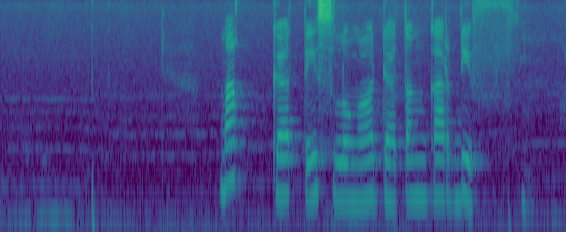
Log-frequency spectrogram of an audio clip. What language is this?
Javanese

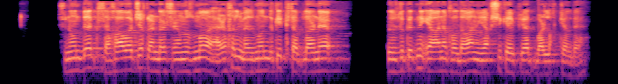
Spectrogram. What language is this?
Uyghur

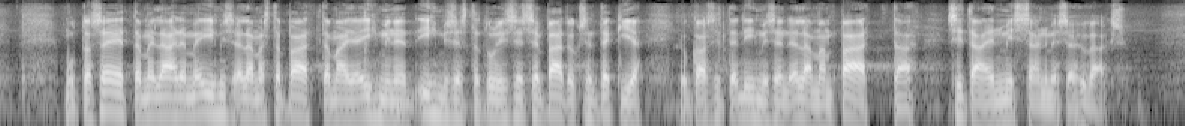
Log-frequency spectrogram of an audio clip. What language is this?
Finnish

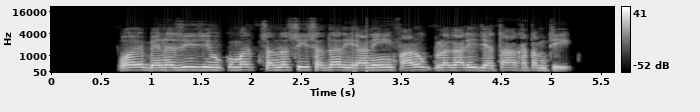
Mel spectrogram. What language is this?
Sindhi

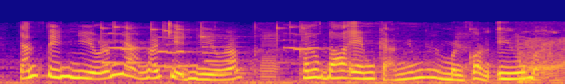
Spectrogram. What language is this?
Vietnamese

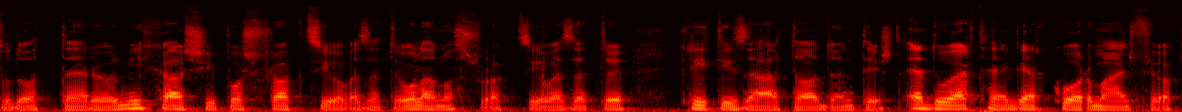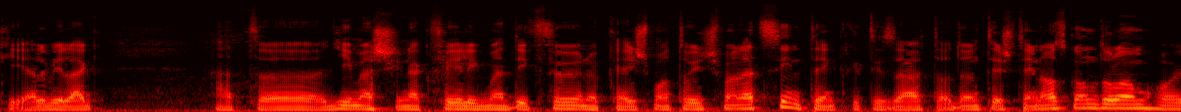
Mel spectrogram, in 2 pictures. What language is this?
Hungarian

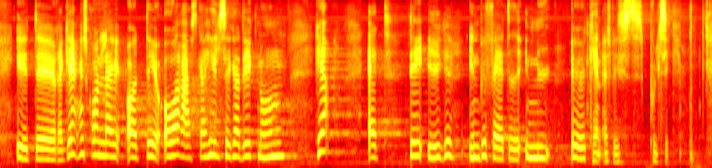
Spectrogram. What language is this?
Danish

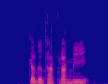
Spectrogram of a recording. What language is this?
Thai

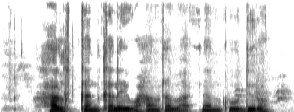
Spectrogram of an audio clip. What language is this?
Somali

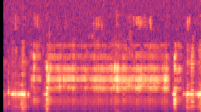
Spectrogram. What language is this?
Pashto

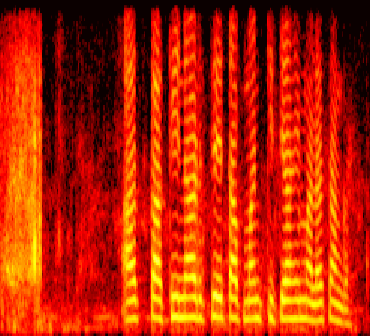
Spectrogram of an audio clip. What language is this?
Marathi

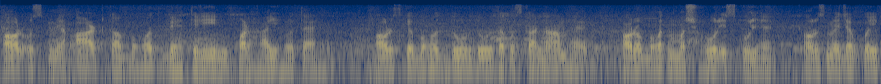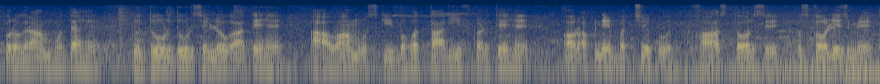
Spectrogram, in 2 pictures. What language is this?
Urdu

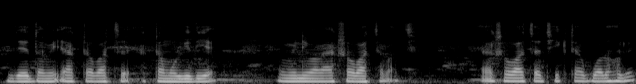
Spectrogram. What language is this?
Bangla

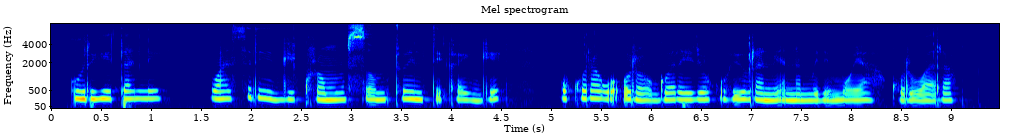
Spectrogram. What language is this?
Kikuyu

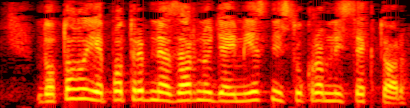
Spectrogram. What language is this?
Slovak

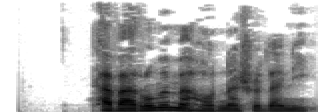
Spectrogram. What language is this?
Persian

